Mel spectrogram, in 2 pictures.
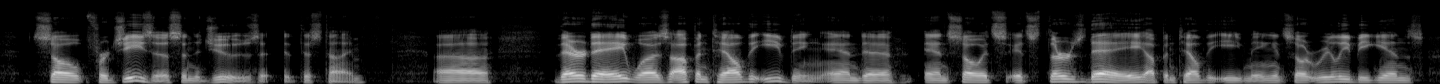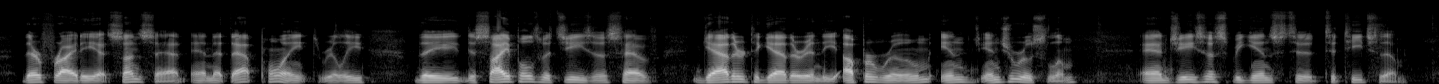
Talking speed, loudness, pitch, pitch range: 130 wpm, -23 LUFS, 100 Hz, 95-110 Hz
